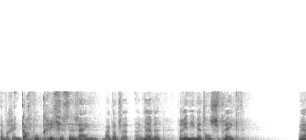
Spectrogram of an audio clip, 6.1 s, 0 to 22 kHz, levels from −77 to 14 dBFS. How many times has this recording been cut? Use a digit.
1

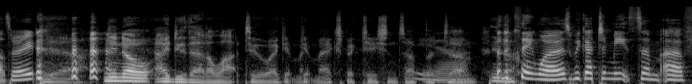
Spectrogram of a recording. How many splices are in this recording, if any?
5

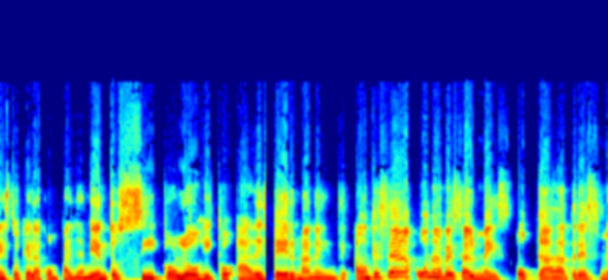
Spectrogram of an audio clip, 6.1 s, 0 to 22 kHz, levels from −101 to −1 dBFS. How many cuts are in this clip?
1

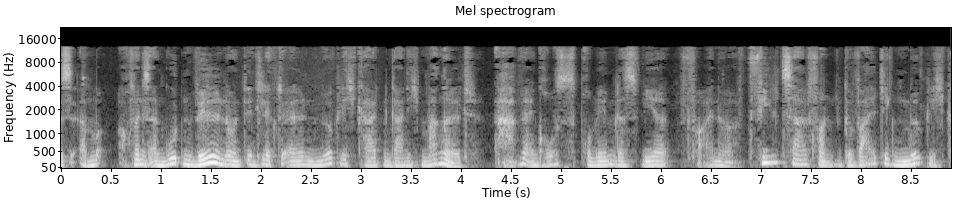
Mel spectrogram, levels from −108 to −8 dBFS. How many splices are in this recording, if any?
1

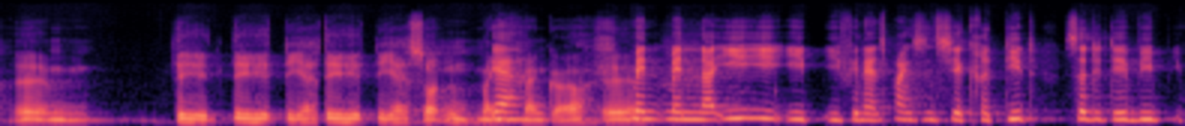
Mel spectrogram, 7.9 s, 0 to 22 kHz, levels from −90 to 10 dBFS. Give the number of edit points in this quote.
1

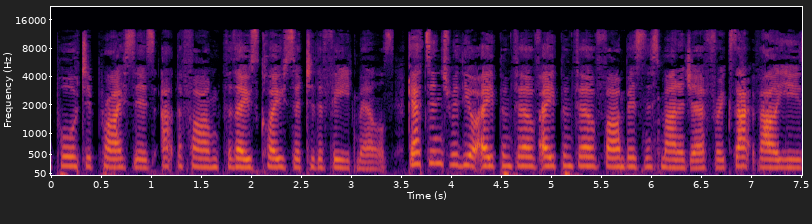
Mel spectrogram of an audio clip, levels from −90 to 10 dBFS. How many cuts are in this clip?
4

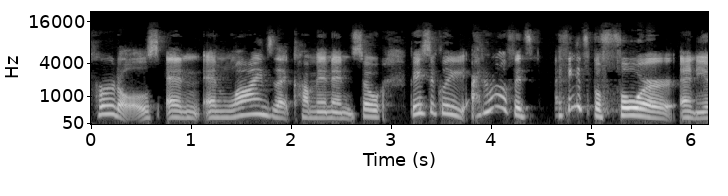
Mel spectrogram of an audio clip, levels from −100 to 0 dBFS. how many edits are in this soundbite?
1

